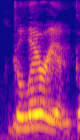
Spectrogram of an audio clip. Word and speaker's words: Galarian: We have some new Pokemon to announce that they announced that there will be specific Galarian. Is that the name of it? I can never pronounce it. I'm so bad at this. – I saw them there. – Galarian! Woohoo, I was close.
